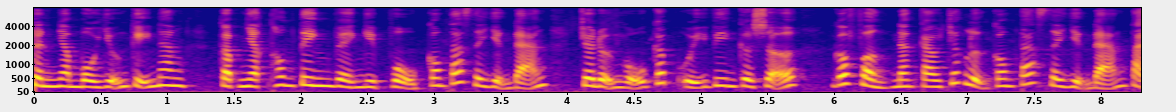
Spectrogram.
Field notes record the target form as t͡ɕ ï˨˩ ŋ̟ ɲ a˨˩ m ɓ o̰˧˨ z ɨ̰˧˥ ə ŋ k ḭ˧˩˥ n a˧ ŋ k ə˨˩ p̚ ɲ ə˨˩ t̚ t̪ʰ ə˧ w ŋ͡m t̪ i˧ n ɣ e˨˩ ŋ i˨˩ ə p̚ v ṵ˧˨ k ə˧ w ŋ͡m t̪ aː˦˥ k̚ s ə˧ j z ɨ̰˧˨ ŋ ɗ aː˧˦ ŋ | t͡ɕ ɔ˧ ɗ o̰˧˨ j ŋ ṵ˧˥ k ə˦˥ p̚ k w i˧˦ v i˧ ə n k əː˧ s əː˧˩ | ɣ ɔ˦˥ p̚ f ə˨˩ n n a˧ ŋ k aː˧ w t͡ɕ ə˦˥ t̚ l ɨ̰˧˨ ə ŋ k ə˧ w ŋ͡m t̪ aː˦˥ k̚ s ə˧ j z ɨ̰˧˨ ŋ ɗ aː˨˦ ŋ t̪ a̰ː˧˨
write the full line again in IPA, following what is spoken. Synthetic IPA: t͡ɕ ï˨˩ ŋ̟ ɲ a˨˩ m ɓ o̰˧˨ z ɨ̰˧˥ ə ŋ k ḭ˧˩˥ n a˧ ŋ k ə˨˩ p̚ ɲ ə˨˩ t̚ t̪ʰ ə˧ w ŋ͡m t̪ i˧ n v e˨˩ ŋ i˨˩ ə p̚ v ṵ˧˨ k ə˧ w ŋ͡m t̪ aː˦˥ k̚ s ə˧ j z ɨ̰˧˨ ŋ ɗ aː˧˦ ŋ | t͡ɕ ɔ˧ ɗ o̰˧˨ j ŋ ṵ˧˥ k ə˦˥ p̚ ʔ w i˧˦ v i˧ ə n k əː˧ s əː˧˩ | ɣ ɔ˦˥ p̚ f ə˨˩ n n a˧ ŋ k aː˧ w t͡ɕ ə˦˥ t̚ l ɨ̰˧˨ ə ŋ k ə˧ w ŋ͡m t̪ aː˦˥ k̚ s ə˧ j z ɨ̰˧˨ ŋ ɗ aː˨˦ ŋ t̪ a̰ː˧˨

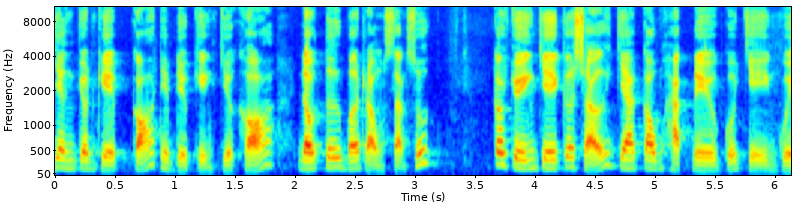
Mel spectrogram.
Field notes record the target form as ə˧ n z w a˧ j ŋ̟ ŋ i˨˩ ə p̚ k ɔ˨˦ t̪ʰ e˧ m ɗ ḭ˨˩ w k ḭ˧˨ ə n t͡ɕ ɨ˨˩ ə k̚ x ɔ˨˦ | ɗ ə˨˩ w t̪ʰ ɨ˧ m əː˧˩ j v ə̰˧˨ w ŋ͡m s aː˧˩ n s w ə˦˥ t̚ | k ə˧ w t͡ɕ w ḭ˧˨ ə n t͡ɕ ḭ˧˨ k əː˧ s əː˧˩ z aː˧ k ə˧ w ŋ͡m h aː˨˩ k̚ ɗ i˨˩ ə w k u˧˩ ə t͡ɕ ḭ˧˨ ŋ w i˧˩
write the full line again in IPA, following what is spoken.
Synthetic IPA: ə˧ n z w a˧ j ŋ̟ ŋ i˨˩ ə p̚ k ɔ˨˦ t̪ʰ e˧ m ɗ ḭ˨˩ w k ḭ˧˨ ə n t͡ɕ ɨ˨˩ ə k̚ x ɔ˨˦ | ɗ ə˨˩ w t̪ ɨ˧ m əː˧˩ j z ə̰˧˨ w ŋ͡m s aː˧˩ n s w ə˦˥ t̚ | k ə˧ w t͡ɕ w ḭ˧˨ ə n t͡ɕ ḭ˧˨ k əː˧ s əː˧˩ z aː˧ k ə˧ w ŋ͡m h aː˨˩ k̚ ɗ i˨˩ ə w k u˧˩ ə t͡ɕ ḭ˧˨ ŋ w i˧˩

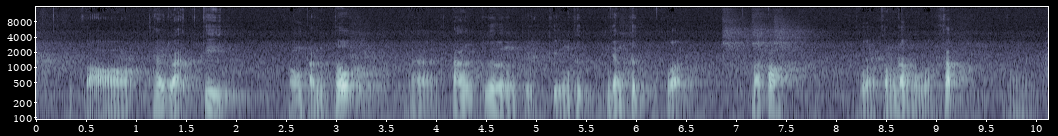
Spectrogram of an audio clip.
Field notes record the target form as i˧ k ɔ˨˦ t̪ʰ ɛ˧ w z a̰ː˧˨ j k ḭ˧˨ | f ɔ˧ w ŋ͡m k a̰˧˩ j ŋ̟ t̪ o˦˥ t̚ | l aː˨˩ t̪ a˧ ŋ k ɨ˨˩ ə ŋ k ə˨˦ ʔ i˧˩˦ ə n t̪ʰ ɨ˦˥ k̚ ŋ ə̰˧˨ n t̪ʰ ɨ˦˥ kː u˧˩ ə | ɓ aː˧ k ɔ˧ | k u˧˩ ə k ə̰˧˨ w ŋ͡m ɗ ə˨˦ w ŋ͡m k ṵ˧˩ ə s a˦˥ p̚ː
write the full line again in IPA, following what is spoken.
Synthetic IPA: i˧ k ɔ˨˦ t̪ʰ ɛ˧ w z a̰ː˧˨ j k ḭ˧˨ | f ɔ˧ w ŋ͡m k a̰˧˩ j ŋ̟ t̪ o˦˥ t̚ | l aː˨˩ t̪ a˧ ŋ k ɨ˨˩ ə ŋ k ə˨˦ k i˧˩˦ ə n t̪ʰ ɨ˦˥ k̚ ɲ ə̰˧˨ n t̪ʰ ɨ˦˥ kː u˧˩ ə | ɓ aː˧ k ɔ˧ | k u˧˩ ə k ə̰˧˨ w ŋ͡m ɗ ə˨˩ w ŋ͡m k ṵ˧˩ ə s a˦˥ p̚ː

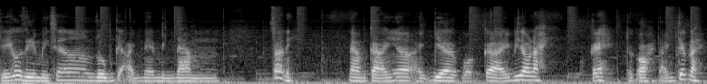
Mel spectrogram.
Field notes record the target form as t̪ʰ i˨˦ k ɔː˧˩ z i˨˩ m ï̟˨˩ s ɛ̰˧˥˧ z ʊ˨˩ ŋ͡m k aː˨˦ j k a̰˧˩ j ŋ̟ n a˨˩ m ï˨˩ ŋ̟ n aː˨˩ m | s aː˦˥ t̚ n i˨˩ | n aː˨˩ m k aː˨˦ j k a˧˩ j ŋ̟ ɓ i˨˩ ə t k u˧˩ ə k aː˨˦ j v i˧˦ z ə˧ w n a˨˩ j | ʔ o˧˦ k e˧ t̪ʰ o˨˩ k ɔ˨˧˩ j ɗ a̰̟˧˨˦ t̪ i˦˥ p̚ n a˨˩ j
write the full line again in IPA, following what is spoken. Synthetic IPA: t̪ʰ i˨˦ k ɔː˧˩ z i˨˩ m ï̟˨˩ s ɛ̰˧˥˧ z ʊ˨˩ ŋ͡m k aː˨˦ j ʔ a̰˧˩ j ŋ̟ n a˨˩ m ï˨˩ ŋ̟ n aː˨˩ m | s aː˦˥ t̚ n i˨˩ | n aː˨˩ m k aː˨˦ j ʔ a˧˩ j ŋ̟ ɓ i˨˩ ə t k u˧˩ ə k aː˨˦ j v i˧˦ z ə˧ w n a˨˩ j | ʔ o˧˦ k e˧ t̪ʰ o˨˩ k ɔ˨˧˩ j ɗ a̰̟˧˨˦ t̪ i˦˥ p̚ n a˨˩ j

